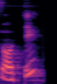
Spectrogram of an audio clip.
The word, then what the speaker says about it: Tauktae: It has been actually named as Tauktae, T-A-U, pronounced as Tauktae, and it is named after a gecko lizard, which is a vocal lizard in the Burmese language.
